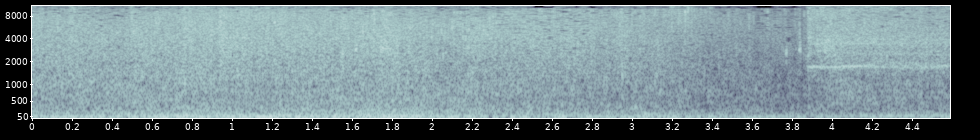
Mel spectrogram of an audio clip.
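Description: A huge creature crashes to the ground with a deep, heavy rumble.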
